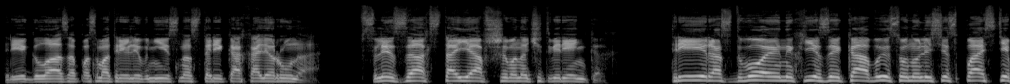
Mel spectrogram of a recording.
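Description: Male audiobook narrator, bright and slightly high, dry close sound, measured dramatic fantasy reading. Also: smooth, dry recording.

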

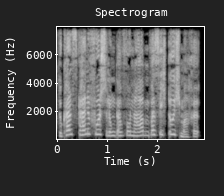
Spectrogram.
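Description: A woman's voice: high voice, animated, normal speed, no echo, clean studio sound, voice pushed up. A woman playing a distraught, sobbing young woman. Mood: desperate. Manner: desperate, pleading, sobbing outbursts.

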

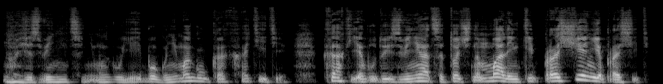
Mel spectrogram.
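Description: A man acting out a young count serving as an officer, proud yet flustered, pleading in halting bursts. The voice is raised higher than the reader's own, close and dry. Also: no echo.

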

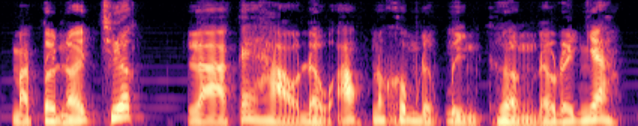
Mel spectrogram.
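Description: A man's voice: mid-range voice, lively intonation, rapid-fire, husky, dry recording, soft background music. A man doing a blunt village elder.

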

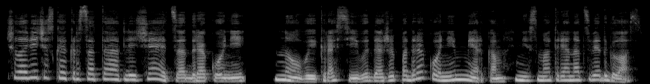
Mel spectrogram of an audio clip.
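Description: A woman voicing a young noble dragon countess in an audiobook, soft, candid and a little shy. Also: mid-range voice, lively intonation, a little fast, pitched above the performer's own voice, lightly acted.

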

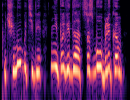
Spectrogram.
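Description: A man voicing a skeptical young skateboarding girl in a children's story, with a scoffing, excitable way of talking. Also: sits high, normal speed, dry recording, studio quality, voice pushed up.

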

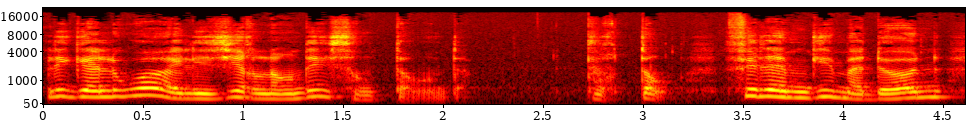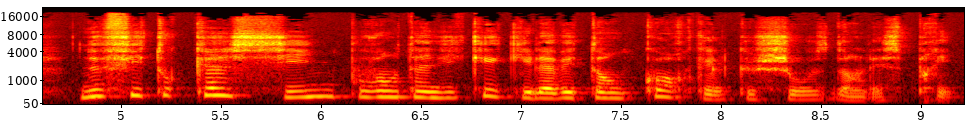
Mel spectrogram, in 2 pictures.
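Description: Woman audiobook narrator, deliberate, expressive, lively pitch, unhurried. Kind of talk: literary audiobook reading.

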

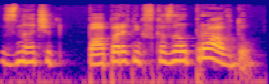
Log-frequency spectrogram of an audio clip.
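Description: A woman's voice: fairly high pitch, brisk, natural voice. A woman voicing a fierce, hot-tempered male warrior cat who roars and snarls his lines in a storybook reading. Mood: angry. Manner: loud, snarling, forceful.

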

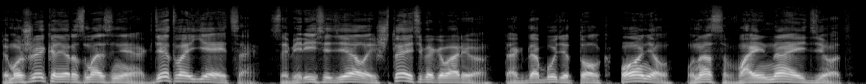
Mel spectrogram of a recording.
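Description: Man playing a gruff growly clan boss dad, harsh and commanding, deep voice. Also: lively intonation, normal speed, hardly any pauses, no echo, studio quality. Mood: angry. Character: stern middle-aged clan head, growling father.

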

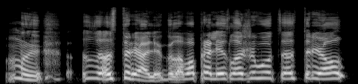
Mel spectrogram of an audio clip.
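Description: A woman voicing a cowardly mustached male thief in a children's audiobook, high, shrill and panicky. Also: moderate pace, no room sound, clean studio sound. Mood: whining.

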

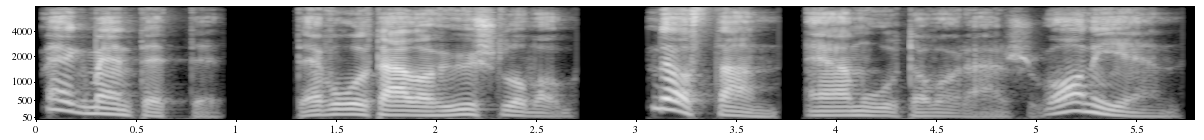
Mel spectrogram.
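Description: A man voicing a jovial army lieutenant who teases his friend loudly and heartily in an audiobook. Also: mid-range voice, huge pitch swings, vocal fry, full character voice. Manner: loud, mocking, hearty. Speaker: platoon lieutenant.

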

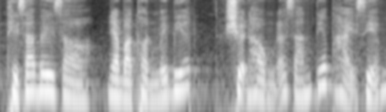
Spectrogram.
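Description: Mellow, husky female storyteller. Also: fairly low pitch. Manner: measured, commenting on events. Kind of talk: narrated moralizing story.

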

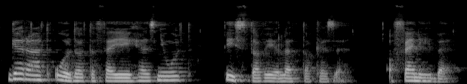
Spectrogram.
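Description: A woman narrating a fantasy novel with steady storytelling. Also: deep voice. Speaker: audiobook narrator. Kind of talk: scripted narration.

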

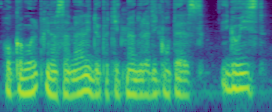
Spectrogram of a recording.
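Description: A man narrating a classic novel as an audiobook, with an even storytelling delivery. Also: on the low side, fairly quick, husky. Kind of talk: scripted narration.

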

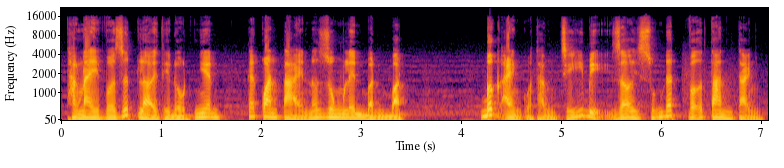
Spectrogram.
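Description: A man's voice: fairly low pitch, very animated, moderate pace, faint music behind. A man, narrating a ghost story in a crude, colloquial way.

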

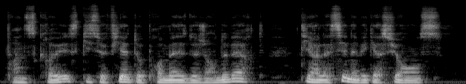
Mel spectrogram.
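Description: Male audiobook narrator, husky and mellow, measured delivery. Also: lowish voice. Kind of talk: scripted narration of a classic novel.

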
